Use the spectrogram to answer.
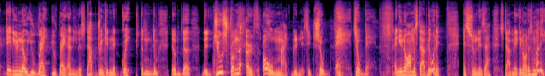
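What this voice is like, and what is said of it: Impression of his father. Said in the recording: “I know he's your dad, but that is such a good impression.”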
